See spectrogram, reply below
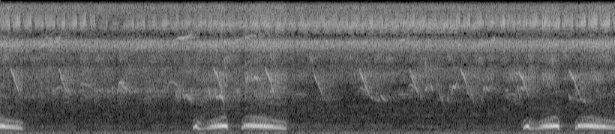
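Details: Spotted dove calling its companions: a trailing coo, then two mellow phrases, each a short note and a drawn-out throaty coo, about three seconds apart; faint small-bird chirps and a constant shrill tone in the background.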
